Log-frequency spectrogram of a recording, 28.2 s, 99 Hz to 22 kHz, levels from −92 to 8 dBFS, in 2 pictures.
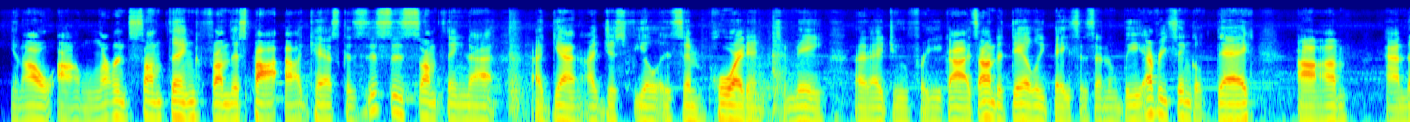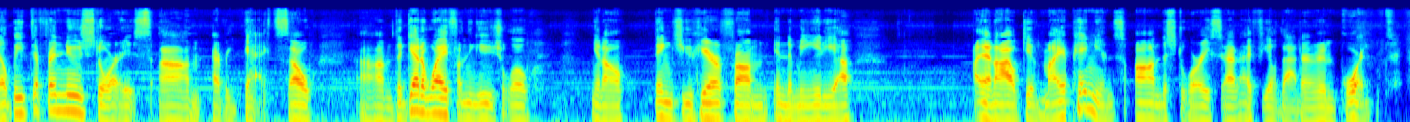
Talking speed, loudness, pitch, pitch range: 165 wpm, -23 LUFS, 105 Hz, 100-115 Hz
